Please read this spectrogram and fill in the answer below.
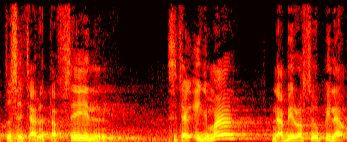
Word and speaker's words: tafsil: pe sa ya lam tafsil bukan tafsir tafsil al-quran tu lain ejaan tu Sin ya ro n ya lam tafsil tafsil ni makna terperincilah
